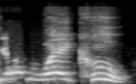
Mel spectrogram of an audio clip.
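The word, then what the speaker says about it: Younghoe Koo: That phonetically, it's young. It's spelled differently, but I had to learn to say it the right way. Okay, It's Young Wei Koo.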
